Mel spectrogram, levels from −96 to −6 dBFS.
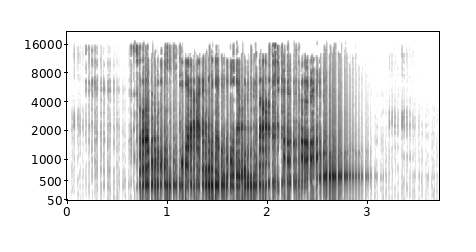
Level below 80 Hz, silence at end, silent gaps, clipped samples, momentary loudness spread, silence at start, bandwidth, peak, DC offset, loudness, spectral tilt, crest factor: -50 dBFS; 0.9 s; none; under 0.1%; 9 LU; 0.75 s; 17 kHz; 0 dBFS; under 0.1%; -19 LUFS; -1.5 dB/octave; 22 dB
